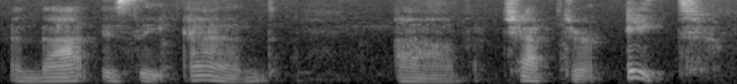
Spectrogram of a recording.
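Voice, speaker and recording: A woman's voice: very deep voice, takes it slowly, a little hiss or hum, poor audio. A woman narrating a children's storybook aloud as its reader.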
